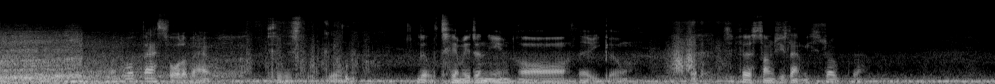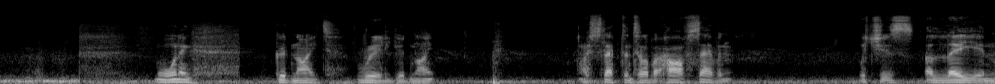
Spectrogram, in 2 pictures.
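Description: An older man talks calmly close to the microphone.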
